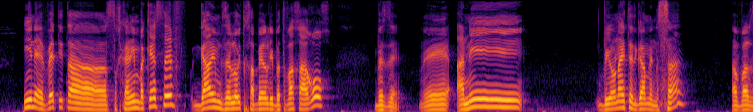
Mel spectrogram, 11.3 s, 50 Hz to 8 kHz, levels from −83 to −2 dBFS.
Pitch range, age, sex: 130-185 Hz, 20-39, male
